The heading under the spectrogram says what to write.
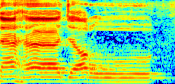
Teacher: را کے اوپر پیش ہے تو اس را کو پر کر کے پڑھنا ہے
